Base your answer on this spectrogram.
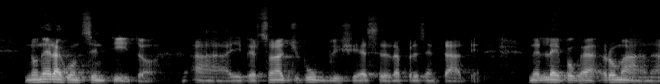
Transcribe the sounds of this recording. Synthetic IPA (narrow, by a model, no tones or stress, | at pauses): nonɛːɾakonsent̪iːt̪o̰ | aipersonad͡ʒːipubːlit͡ʃiɛsːeɾeɾapːɾezent̪a̰ːt̪ḭ | nelːɛːpokaromaːna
